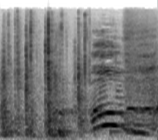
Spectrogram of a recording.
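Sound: door opening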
